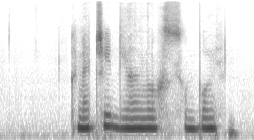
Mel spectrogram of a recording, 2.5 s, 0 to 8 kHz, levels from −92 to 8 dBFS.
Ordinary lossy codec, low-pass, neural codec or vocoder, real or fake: none; none; codec, 16 kHz, 1 kbps, FreqCodec, larger model; fake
